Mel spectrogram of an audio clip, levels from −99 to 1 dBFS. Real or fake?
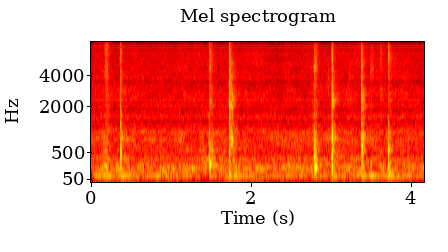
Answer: fake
